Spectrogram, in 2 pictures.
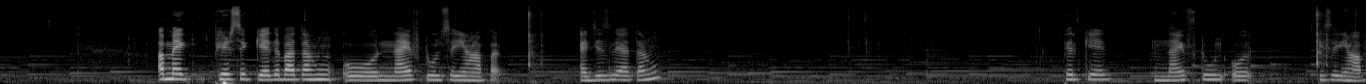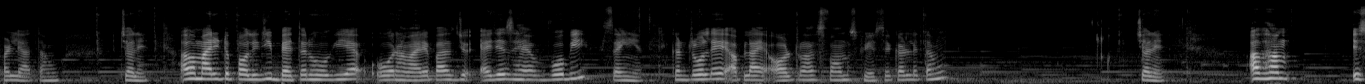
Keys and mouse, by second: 1.7 click, 2.4 click, 3.0 k, 8.5 g, 8.7 g, 10.8 k, 14.5 middle click, 14.8 Tab, 15.3 Tab, 15.5 middle click, 15.8 click, 16.1 Tab, 16.4-17.9 middle drag, 18.5-19.7 middle drag, 20.1 ctrl+a, 21.1-21.8 middle drag, 22.4-22.7 middle drag, 23.0 Tab, 23.4 right click, 24.8 Tab, 25.3 middle click, 26.5 click, 27.1 middle drag.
